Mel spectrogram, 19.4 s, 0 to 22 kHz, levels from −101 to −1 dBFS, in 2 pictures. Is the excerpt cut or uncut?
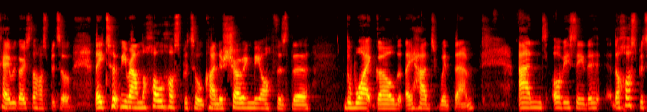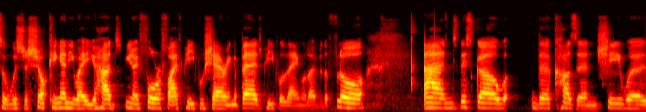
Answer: uncut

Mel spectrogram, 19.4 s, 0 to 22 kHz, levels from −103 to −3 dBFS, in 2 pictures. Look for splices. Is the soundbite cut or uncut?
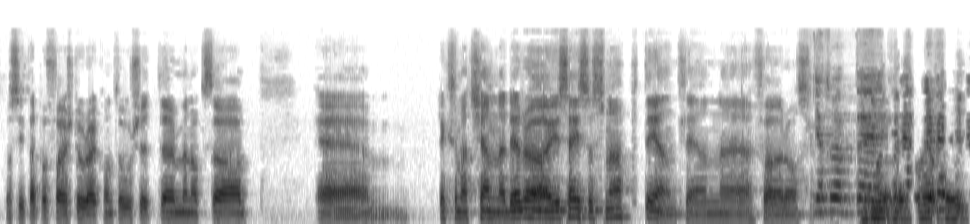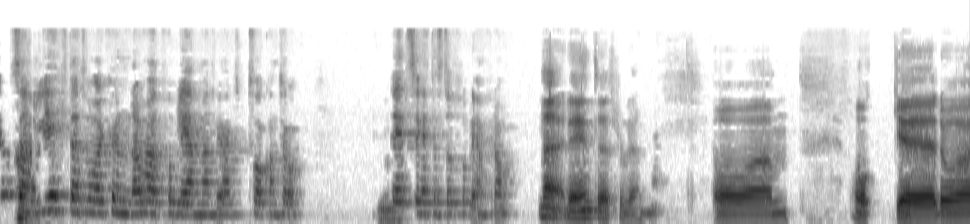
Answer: cut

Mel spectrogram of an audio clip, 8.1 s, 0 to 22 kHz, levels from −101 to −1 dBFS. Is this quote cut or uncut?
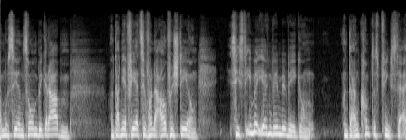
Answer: uncut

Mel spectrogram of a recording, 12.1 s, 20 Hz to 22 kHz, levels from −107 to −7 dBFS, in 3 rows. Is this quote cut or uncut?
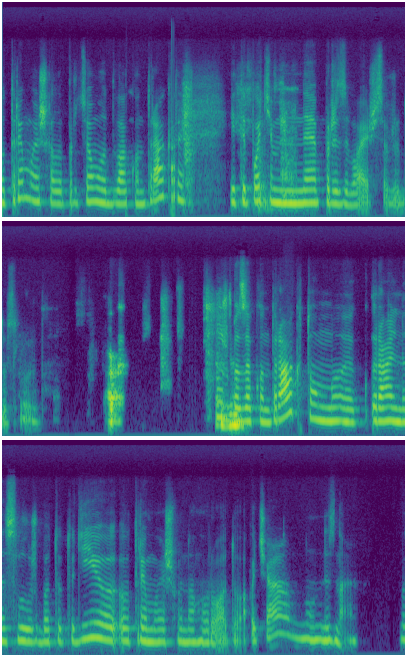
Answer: cut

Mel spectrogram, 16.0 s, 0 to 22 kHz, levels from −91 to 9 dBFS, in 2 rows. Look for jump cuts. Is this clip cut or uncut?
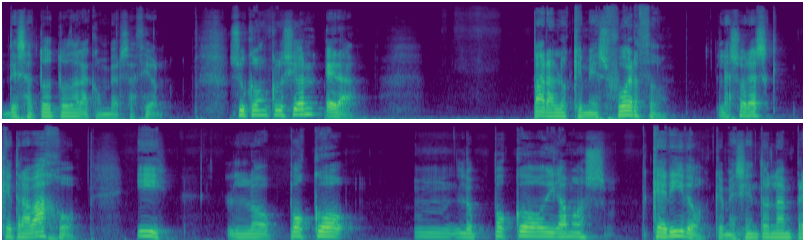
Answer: uncut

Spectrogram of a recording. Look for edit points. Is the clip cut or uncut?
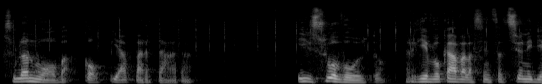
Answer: cut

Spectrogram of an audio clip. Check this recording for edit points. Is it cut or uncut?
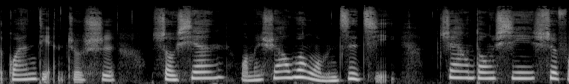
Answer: uncut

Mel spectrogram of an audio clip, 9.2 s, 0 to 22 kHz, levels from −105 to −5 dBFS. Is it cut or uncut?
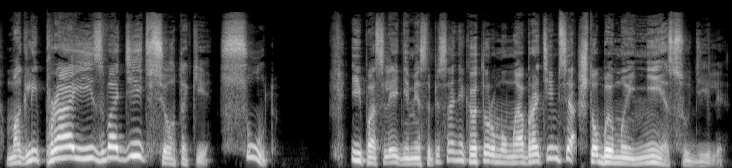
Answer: cut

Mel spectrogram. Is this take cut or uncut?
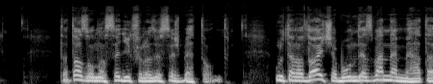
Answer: uncut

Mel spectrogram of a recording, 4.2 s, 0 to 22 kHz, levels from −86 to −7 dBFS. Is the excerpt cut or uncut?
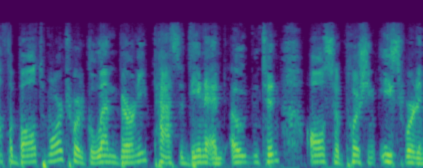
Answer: uncut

